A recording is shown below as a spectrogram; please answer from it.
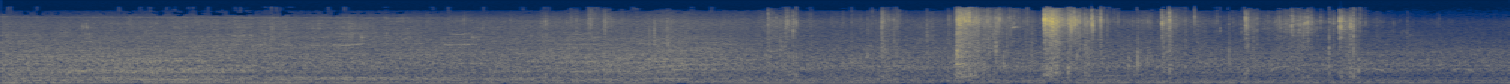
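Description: A steady low rumble with a hum in it, like a motor running, slowly getting quieter; in the second half, several sharp clicks.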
